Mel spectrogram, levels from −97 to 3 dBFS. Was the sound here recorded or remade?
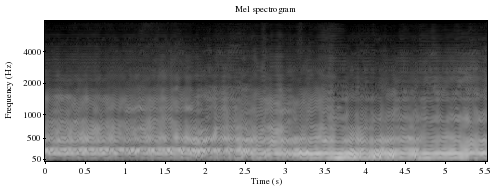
remade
